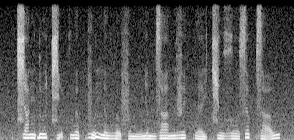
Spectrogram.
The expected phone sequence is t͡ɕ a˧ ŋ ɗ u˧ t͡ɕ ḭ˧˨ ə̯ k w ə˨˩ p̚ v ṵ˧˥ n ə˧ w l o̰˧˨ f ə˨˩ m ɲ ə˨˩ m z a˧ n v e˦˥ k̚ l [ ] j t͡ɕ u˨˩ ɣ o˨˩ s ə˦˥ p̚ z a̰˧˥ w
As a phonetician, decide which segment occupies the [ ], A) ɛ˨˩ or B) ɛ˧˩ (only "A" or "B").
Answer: B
